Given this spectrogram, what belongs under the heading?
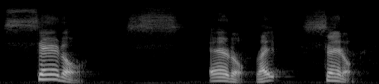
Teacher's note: with the C's, Z's, and S's in Spanish in Mexico, you're going to make a snap sound, like a snake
